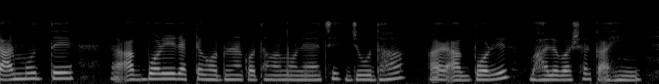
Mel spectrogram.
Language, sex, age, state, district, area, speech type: Bengali, female, 30-45, West Bengal, Jhargram, rural, spontaneous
